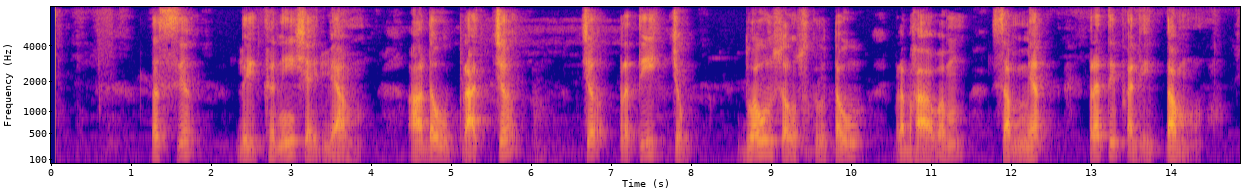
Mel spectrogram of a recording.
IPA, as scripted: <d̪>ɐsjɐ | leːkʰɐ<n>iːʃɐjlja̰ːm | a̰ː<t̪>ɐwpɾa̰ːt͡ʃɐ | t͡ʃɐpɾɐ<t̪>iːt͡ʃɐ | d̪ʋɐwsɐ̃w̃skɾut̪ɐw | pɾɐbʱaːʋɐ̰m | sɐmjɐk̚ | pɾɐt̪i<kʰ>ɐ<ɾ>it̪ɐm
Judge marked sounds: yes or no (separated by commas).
no, yes, no, yes, no, no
